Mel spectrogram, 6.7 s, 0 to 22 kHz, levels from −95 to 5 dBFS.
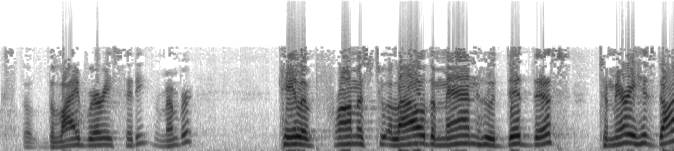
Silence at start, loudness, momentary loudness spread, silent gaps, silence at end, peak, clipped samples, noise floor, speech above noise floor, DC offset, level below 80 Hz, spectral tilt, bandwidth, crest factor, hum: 0.25 s; -9 LUFS; 15 LU; none; 0 s; 0 dBFS; 0.8%; -56 dBFS; 46 dB; under 0.1%; -46 dBFS; -6.5 dB/octave; 8 kHz; 10 dB; none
